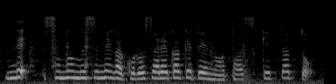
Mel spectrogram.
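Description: An actress voices a brash gang boss woman in a radio drama. Her voice sits fairly high, yet her wording is blunt and mannish. She teases like someone used to command, with faint ambience behind her. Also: fairly even intonation, moderate pace, warm tone, slight background noise, natural voice. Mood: teasing, skeptical. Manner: blunt, mannish speech, teasing. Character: brash, teasing female Taiwanese underworld gang boss. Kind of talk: radio drama acting, conversational.

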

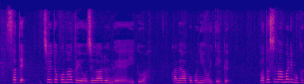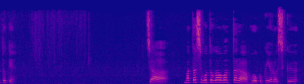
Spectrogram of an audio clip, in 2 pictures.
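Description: A woman's voice: high voice, expressive, moderate pace, darkish tone. A woman acting in a radio drama as a brash underworld gang boss, with blunt, mannish, teasing speech. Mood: breezy.

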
